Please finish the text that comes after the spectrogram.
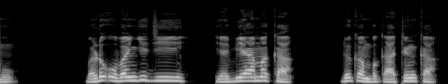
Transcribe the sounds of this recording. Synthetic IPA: mu˨ | bɐ˨ɽi˦ʔʊ˨bɐ˦ŋɡʲɪ˦d͡ʒiː˨ | jaː˦bɪ˦jaː˦mɐ˦ka˨ʔ | dʊ˦kɐ˨mbʊ˨kʼaː˨tɪ˦ŋka˨ʔ

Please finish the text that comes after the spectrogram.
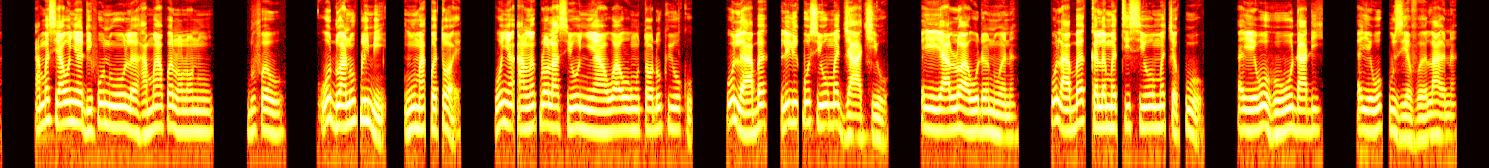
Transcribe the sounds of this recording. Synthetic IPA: a˨mɛ̃˨si˨a˨wo˦ɲɛ̃˦ɖi˨ɸo˦nũ˦wo˦lɛ˨ɦa˨mɛ̃˦a˦ɸɛ˦lɔ̃˨lɔ̃˦nũ˦ | ɖu˦ɸɛ˦wo˦ | wo˦ɖo˨a˨nũ˦k͡pli˦mḭ̃˨ | ŋũ˦mã˦k͡pɛ˦t̪ɔ˦ɛ̰˨ | wo˦ɲɛ̃˦ʔa˨l̃ɛ̃˦k͡plɔ˦la˦si˨wo˦ɲĩ˨a˨wo˦a˨wo˦ŋũ˦t̪ɔ˦ɖo˦ku˦i˦wo˦ko̰˨ | wo˦lɛ˨a˨bɛ˦ | li˦li˦k͡po˦si˨wo˦mɛ̃˦d͡ʒa˨t͡ɕi˨o̰˨ | e˦jɛ˦ja˨lɔ˦a˨wo˦ɖɛ˦nũ˦ɛ˨nɛ̃˦ | wo˦lɛ˨a˨bɛ˦kɛ˦lɛ˦mɛ̃˨t̪i˦si˨wo˦mɛ̃˦t͡ʃɛ˨k̚u˦o̰˨ | e˦jɛ˦wo˦ɦo˨wo˦d̪a˦ɖi˦ | e˦jɛ˦wo˦k̚u˦zi˨ɛ˨vɛ˨la˦ɛ˨nɛ̃˦

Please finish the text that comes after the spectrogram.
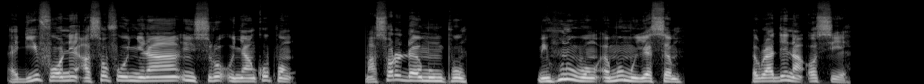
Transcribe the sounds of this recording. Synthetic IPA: æ˨di˨˦fʊ˨ɔ˦nɪ̃˦ʔa˨sɔ˦fʊ˦ɔ˦ɲĩ˨nãː˦n̩˦su˨ɾo˦ʔo˨ɲã˨ŋkʰo˦pʰɔ̃˨n | mã˨sɔ˦ɾdã˦mũ˦m̩˦pʰo˦ | mĩ˨ɦũ˦nʊ̃˦wɔ̃˨nʔæ˨mũ˦mũ˨jɛ˦sɛ̃˦m | æ˨wu˨ɾa˨dɪ˦nã˨ʔɔ˦sɪ˨ɛ̰˨

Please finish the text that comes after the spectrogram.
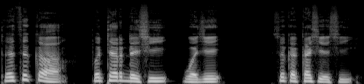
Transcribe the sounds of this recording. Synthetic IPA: se˦sʊ˦ka˨ | ɸɪ˦tɐ˦rda˨ʃi˦wɐ˨d͡ʒe˦ | sʊ˦ka˨kɐ˦ʃe˨ʃi˦ʔ

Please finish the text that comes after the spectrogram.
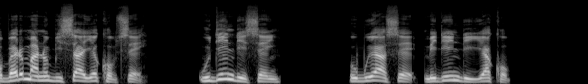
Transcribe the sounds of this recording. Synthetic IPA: ɔ˨bɛ˦ɾɪ˦mã˨nʊ̃˦bi˨sa˦˨ja˦kʰɔ˨bsɛ̰˨ | wu˨dɪ̃˦n̩˦dɪ˨sɛ̃˦n | o˨bu˦a˦˨sɛ˦mɪ̃˨dɪ̃˦n˦dɪ˨ja˦kʰɔ̰˨b̚

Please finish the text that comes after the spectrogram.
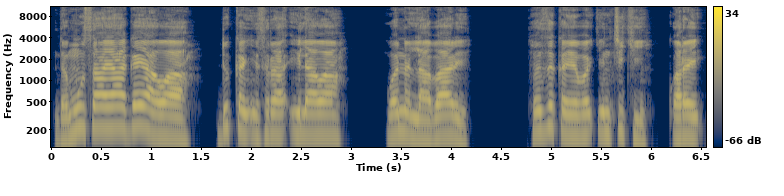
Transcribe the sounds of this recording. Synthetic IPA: da˨muː˦saː˦jaː˦ɡɐ˦jaː˨waː˨ | dʊ˦kɐ˨ŋʔɪ˨s̬ɾaː˦ʔiː˦laː˦waː˦ | wɐ˦nːɐ˨nlaː˨baː˦ɽiː˨ | seː˦s̬ʊ˦ka˨ji˦bɐ˦kʲʼɪ˦nt͡ʃɪ˦kʲiː˨kʷʼɐ˦ɽa˦j

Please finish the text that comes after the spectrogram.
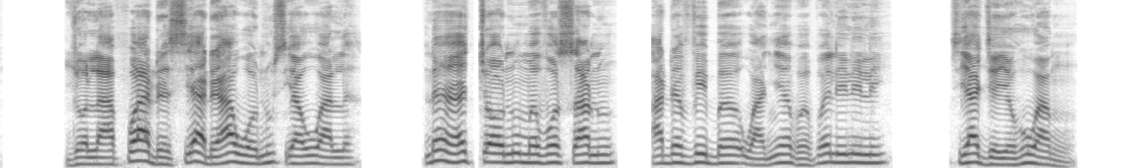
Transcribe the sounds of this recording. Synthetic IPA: d͡ʒɔ˨la˨ɸɛ˦a˨ɖɛ˨si˦a˨ɖɛ˨a˦wɔ˨nũ˦si˨a˨wo˦a˨lɛ˦ | nɛ̃˦ɛ˦t͡ʃɔ˦nũ˦mɛ̃˨vɔ˦sa˦nũ˦ | a˨ɖɛ˦vi˦bɛ˦wo˨a˨ɲɛ̃˦βɛ˨ɸɛ˦li˦lĩ˦lĩ˦ | si˦a˨d͡ʒɛ˨je˨ɦo˦wa˦ŋɔ̰̃˨

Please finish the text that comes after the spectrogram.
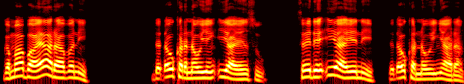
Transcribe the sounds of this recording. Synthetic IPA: ɡɐ˨ma˦baː˨jaː˦˨ɽaː˦ba˦neː˨ | da˨ɗa˦wkɐ˨rna˦wjɪ˦ŋʔɪ˦jaː˨jɛ˦nsu˨ʔ | sa˦jdeː˦ʔɪ˦jaː˨jeː˦neː˨d̥a˨ɗa˦wkɐ˨rna˦wjɪ˦ɲjaː˦˨ɽɐ˦ŋ

